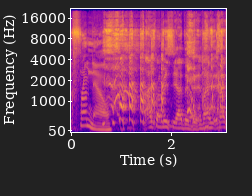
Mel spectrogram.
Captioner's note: laughing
